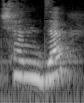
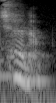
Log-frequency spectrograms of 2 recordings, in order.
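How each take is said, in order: First: The d sound in the middle is pronounced. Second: The d sound in the middle is dropped. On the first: "instead of saying chanda" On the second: "we are dropping these sounds"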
